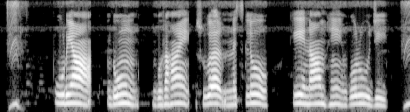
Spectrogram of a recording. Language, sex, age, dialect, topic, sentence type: Hindi, female, 18-24, Kanauji Braj Bhasha, agriculture, statement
